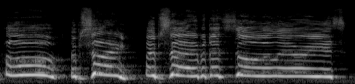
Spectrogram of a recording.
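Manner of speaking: high-pitched laughing apology; can't stop laughing while apologizing; real giggling, high and breaking; laughing fit. Real, not acted.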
